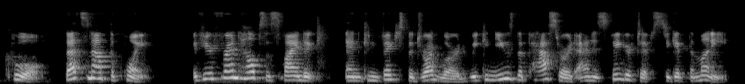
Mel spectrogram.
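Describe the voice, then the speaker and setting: A woman's voice: medium pitch, expressive, moderate pace, close to an everyday voice. A woman in an amateur table read playing a practical, skeptical detective's sidekick in a matter-of-fact way. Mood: brisk, practical.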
